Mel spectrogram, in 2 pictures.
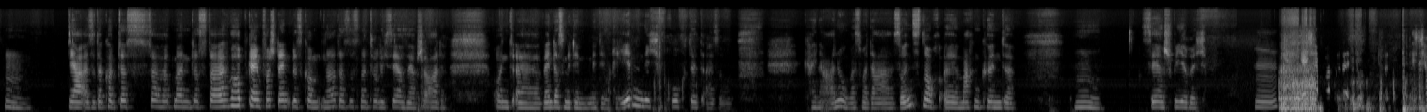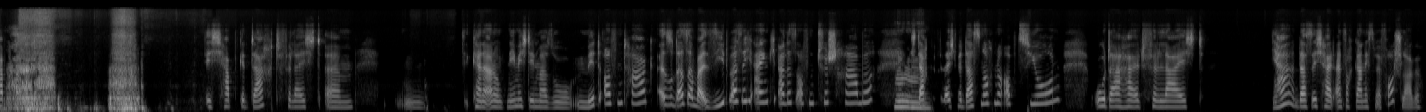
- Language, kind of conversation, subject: German, advice, Warum kann ich Versprechen gegenüber Kolleginnen und Kollegen oder meiner Partnerin beziehungsweise meinem Partner nicht einhalten?
- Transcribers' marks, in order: mechanical hum; laughing while speaking: "überhaupt kein"; other background noise; static; distorted speech; unintelligible speech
